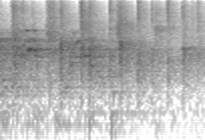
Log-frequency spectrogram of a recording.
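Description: An electric guitar chord rings out and fades away, with a few light taps over the dying sound.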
